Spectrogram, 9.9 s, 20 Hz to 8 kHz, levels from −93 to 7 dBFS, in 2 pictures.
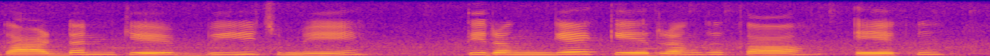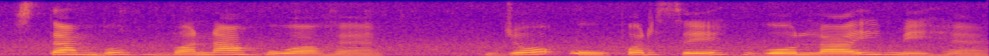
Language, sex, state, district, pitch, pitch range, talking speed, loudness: Hindi, female, Haryana, Rohtak, 255 Hz, 240-280 Hz, 115 wpm, -16 LUFS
